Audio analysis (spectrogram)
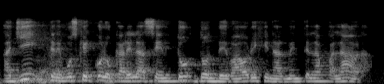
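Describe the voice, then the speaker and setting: Slightly high-voiced and brisk, a man teaches Hebrew grammar online. He goes step by step with patience and regularly confirms his student is following, in a room with echo and faint noise.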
